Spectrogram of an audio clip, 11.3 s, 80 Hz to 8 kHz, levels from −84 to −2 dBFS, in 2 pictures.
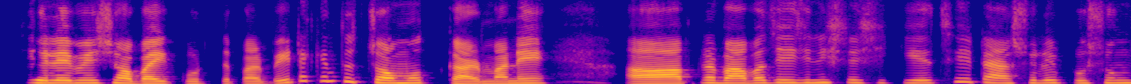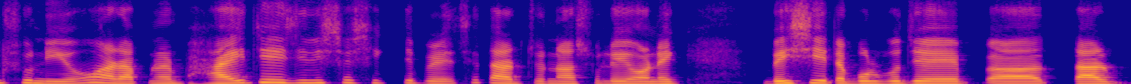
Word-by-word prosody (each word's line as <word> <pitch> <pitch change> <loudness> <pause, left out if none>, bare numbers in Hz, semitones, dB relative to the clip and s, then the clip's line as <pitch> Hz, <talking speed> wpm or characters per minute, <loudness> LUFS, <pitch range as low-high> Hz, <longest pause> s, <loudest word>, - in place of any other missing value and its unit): ছেলেমেয়ে 235 -1 +4
সবাই 205 -2 +6
করতে 185 -1 -9
পারবে। 170 +4 -2
এটা 410 - -6
কিন্তু 400 -3 -3
চমৎকার। 225 -6 +4
মানে 205 +2 +3 0.5
আ - - +8 0.2
আপনার 245 +4 -2
বাবা 225 +2 +5
যে - - -1
এই 250 - -3
জিনিসটা 255 +1 -3
শিখিয়েছে 230 +4 -8
এটা 275 -4 0
আসলে 235 +2 -6
প্রশংসনীয়। 220 -4 -5 0.2
আর 215 - +2
আপনার 200 +1 -7
ভাই 195 +3 +2
যে 275 - -2
এই 255 - -3
জিনিসটা 240 +1 -7
শিখতে 225 0 -13
পেরেছে 195 +4 -9
তার 200 -2 +3
জন্য 195 -1 -10
আসলেই 190 0 -6
অনেক 180 0 -3 0.5
বেশি 205 +3 0
এটা 210 -1 -1
বলবো 200 0 -3
যে 205 - +2 0.4
আ - - +3 0.3
তার 185 0 +6
215 Hz, 190 wpm, -22 LUFS, 195-235 Hz, 0.5 s, আ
